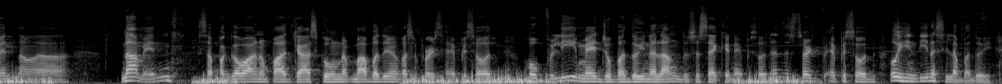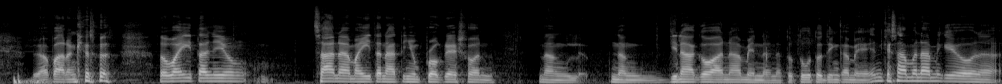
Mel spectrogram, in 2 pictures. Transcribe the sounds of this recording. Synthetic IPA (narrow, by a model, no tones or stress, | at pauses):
ɛnt̪̚nɐŋɐ | naːmɪnsɐpɐɡɐwanɐŋpad̪̚kast̪̚kʊŋnɐbaːbɐd̪ʊjɐnkɐsɐfɛɹst̪ʔɛpɪsowd̪̚hopfʊlimɛd͡ʒobɐd̪ʊjnɐlɐŋd̪ʊnsɐsɛːkɛ̃nd̪ʔɛpɪsod̪ɛnsɐθɛɹd̪ʔɛpɪsod̪ʔojhɪnd̪iːnɐsɪlabɐd̪ojd̪ɪbapaːɾɐŋɡɐnonsomɐʔiːt̪ɐɲɐjʊŋ | saːnɐmɐhiːt̪ɐnaːt̪ɪnjʊŋpɾoɡɾɛʃo̞nː | ɐŋ | nɐŋɡɪnaːɡɐwanaːmɪnːɐnɐt̪ut̪uːt̪o̞d̪ɪnkɐmɛɛnkɐsaːmɐnaːmɪnkɐjo̞nɐ̰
